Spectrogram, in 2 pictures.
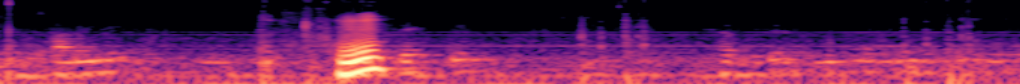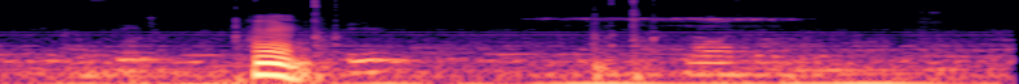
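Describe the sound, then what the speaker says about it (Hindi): An Aadhaar number is typed on a computer keyboard, with light, scattered key clicks running under someone speaking Hindi in two short bursts. "यहाँ आधार नंबर टाइप करो"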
